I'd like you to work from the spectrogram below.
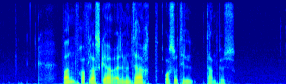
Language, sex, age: Norwegian, male, 38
